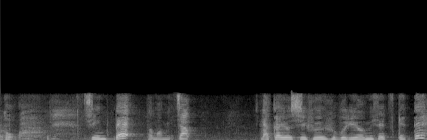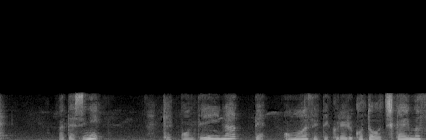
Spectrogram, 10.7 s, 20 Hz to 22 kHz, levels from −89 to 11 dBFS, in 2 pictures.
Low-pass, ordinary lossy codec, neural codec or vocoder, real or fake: 7.2 kHz; AAC, 48 kbps; none; real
